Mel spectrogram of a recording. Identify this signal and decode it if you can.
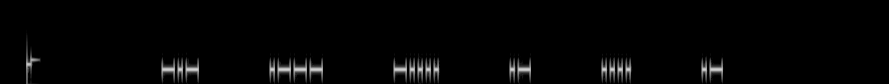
Morse code, heard as a keyed tone, about 30 wpm, spaced as for 10 wpm, 700 Hz. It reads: KJ6AHA
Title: USA Call Signs - 6 Characters - 6x Character Spacing - 30wpm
